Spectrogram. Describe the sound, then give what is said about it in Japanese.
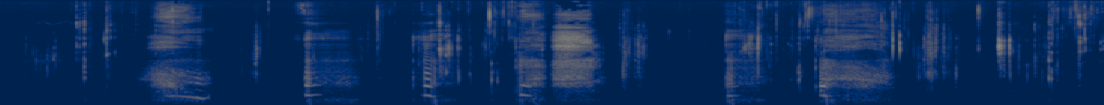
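Soft, wet mouth sounds of slow chewing and nibbling in an ASMR ear-eating roleplay aimed at the left ear: many quiet, separate bursts of smacking and crunching with near-silent pauses between them. “まずはゆっくり僕ちゃんのかわいい左耳もいただきます”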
